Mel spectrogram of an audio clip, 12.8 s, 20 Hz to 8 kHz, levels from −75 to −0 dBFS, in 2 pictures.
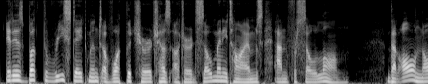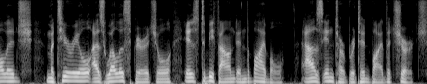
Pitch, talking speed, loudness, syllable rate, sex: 115 Hz, 175 wpm, -18 LUFS, 4.8 syllables/s, male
